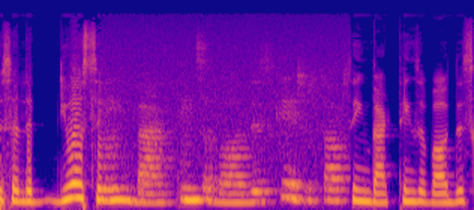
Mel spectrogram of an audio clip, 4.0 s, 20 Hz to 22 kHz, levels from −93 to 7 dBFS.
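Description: Right after "that you are", from 0.85 to 2.89 s, it's a switch to a distant microphone, likely a dropped close mic: roomy, thin, about 5 dB quieter, with more background noise.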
